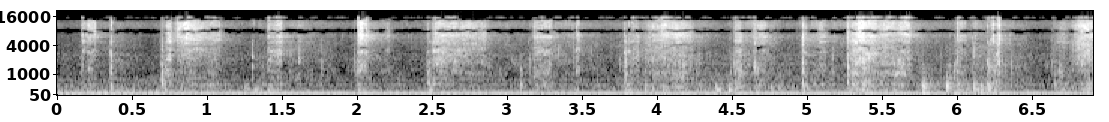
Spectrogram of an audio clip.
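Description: Wire whisk working flour into meringue in a stainless steel bowl: soft scraping and light irregular clicks of the wires against the bowl, over a steady low hum.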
